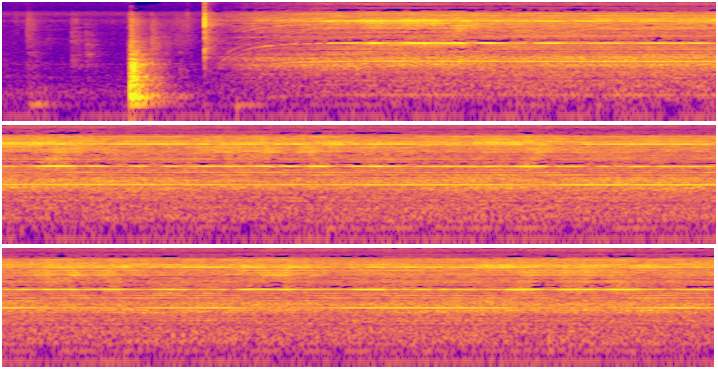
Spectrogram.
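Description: Hot air gun switched on with a loud click about a second in, its motor whining up to speed and then blowing steadily, used to dry the paint on a paper-decoupaged plate.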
